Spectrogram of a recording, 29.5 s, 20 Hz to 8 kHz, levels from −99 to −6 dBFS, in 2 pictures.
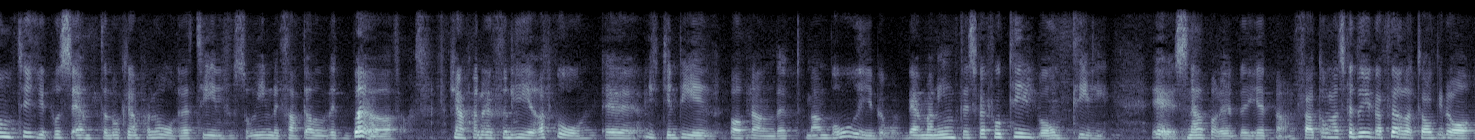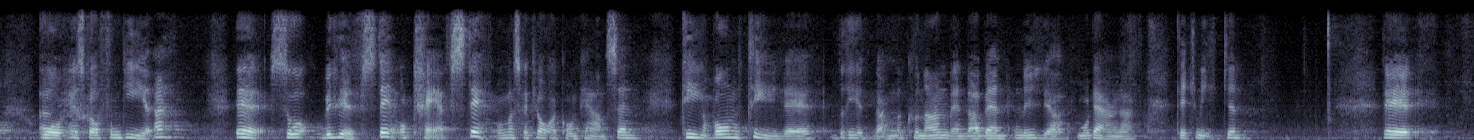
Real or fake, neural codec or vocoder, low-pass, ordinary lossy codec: fake; codec, 24 kHz, 0.9 kbps, WavTokenizer, medium music audio release; 7.2 kHz; none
